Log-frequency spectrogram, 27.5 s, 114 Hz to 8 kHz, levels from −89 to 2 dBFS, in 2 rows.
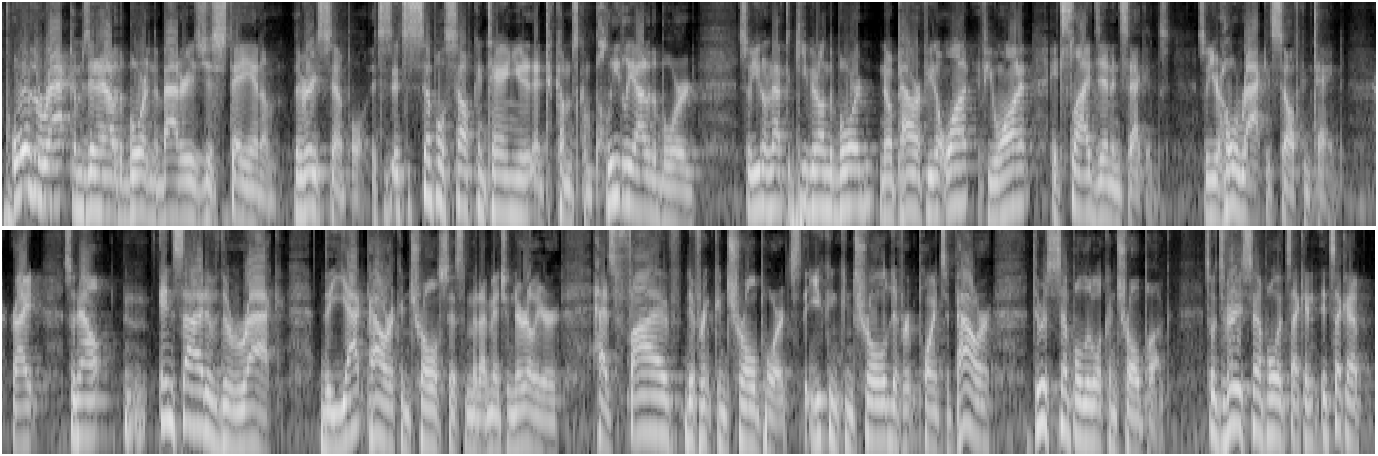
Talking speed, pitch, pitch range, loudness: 240 wpm, 155 Hz, 135-165 Hz, -17 LUFS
